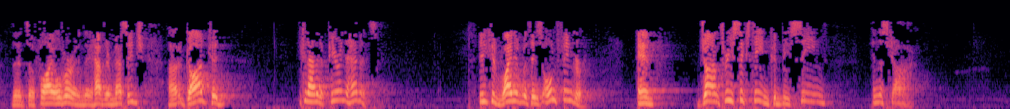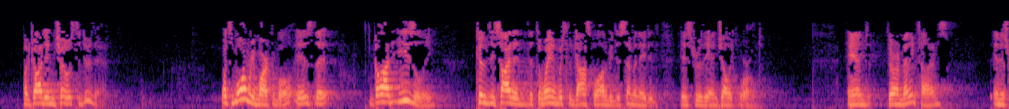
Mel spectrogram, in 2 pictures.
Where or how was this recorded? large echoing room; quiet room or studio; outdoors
large echoing room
